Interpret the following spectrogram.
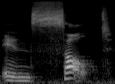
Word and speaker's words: insult: We inSULT someone with an INsult. Do you see a pattern here? Yes – these two-syllable verbs often stress the second syllable; the nouns often stress the first syllable.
